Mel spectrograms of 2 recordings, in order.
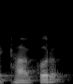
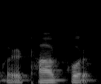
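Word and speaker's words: ਠਾਕੁਰ: सिर रिजक संबा है ठाकुर ठाकुर कके ठाकुर ठाकर नहीं कहना न ठाकुर काहे मन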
